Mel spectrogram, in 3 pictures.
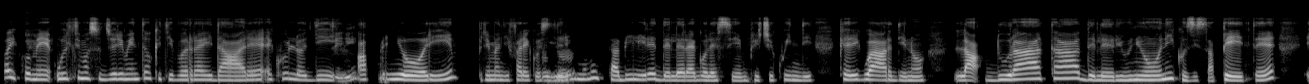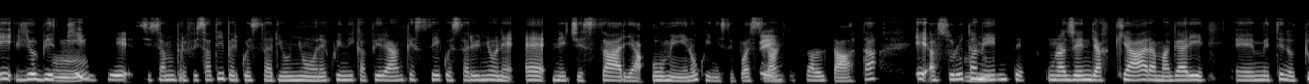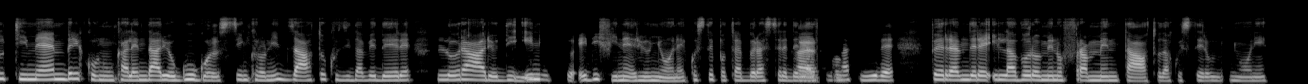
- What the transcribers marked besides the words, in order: "agenda" said as "agendia"; "riunioni" said as "runioni"
- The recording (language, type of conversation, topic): Italian, advice, Come posso gestire un lavoro frammentato da riunioni continue?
